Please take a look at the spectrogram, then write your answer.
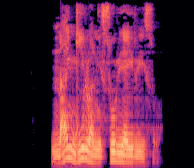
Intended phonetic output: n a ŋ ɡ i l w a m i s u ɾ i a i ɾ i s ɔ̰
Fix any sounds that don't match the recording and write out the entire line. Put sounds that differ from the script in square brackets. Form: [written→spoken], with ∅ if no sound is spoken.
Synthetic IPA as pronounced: n a ŋ ɡ i l w a [m→n] i s u ɾ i a i ɾ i s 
